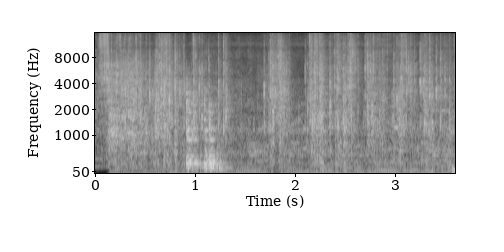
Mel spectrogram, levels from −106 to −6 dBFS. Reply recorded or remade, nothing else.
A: recorded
